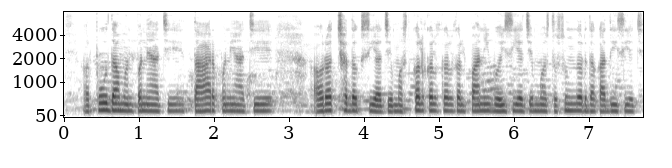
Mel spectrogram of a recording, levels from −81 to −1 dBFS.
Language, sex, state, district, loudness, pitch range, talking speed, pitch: Halbi, female, Chhattisgarh, Bastar, -30 LUFS, 175-190 Hz, 195 wpm, 185 Hz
